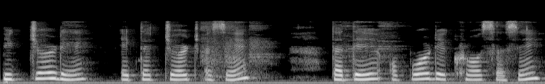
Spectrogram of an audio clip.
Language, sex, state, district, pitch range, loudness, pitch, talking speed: Nagamese, female, Nagaland, Dimapur, 215-250 Hz, -15 LUFS, 230 Hz, 110 wpm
